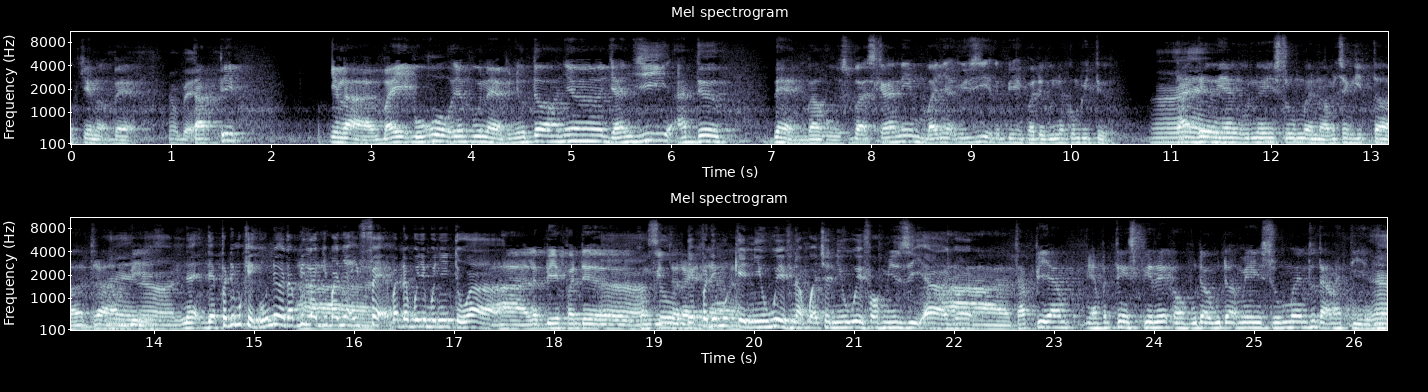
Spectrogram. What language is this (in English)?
Malay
